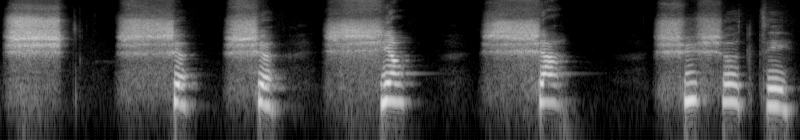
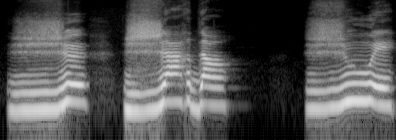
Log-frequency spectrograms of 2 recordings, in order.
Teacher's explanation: Ensuite le je qui est comme le che, mais tu l'as compris, là il y a une vibration.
